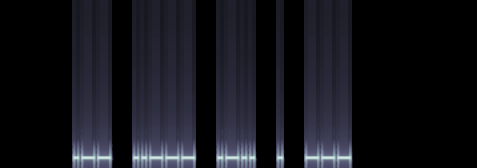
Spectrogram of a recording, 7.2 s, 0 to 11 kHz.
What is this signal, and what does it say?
Morse code, heard as a keyed tone, about 20 wpm, spaced as for 15 wpm, 700 Hz. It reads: W2LEO
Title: 140 Lesson 23g - Letter f - Call Signs 20wpm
